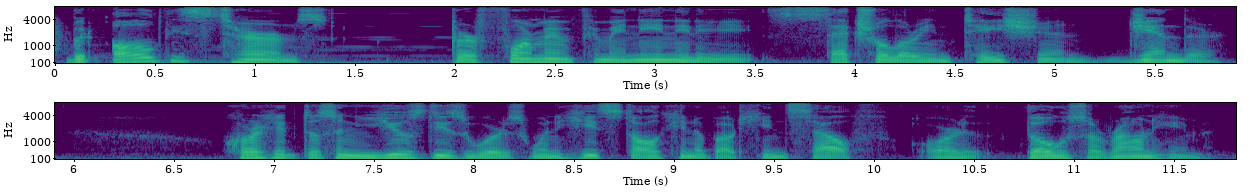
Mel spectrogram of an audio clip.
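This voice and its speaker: A man's voice: medium pitch, a little slow, no echo. A young man tells a first-person story as scripted narration in a reflective, conversational way. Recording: faint music bed behind. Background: soft music.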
